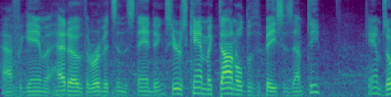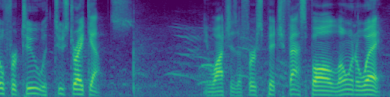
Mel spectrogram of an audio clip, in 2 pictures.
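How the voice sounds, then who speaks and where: A man calling baseball play-by-play on the radio in measured, descriptive, clipped phrases. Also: medium pitch, a bit bright, a little hiss or hum. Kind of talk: radio sports commentary.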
